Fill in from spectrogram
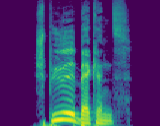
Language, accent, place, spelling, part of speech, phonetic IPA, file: German, Germany, Berlin, Spülbeckens, noun, [ˈʃpyːlˌbɛkn̩s], De-Spülbeckens.ogg
- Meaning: genitive of Spülbecken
